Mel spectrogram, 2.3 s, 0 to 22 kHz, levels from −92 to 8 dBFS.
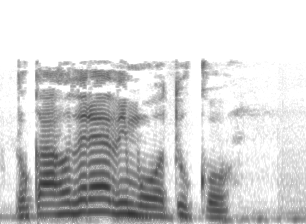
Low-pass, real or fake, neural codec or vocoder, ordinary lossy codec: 7.2 kHz; real; none; MP3, 48 kbps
